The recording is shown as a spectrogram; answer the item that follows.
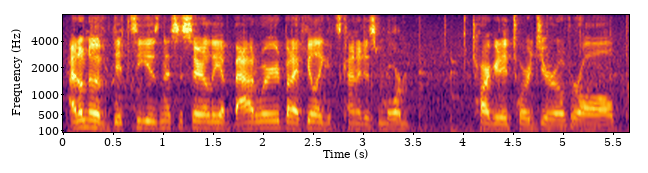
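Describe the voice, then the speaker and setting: A woman live-streaming, chatting casually with her viewers in a rambling, animated way full of fillers. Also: fast talker, soft background music. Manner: animated, with sudden jumps in pitch. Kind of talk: casual live-stream chat while gaming and reading chat.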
